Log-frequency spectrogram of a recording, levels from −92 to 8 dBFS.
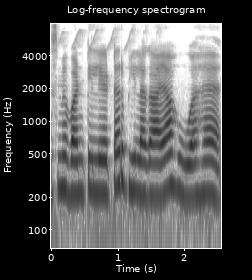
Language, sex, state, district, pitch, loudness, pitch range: Hindi, female, Jharkhand, Garhwa, 220 Hz, -16 LUFS, 210-235 Hz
